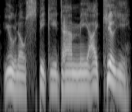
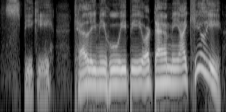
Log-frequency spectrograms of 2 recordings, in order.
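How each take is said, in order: First: Slow, strange-voiced pidgin threat; a hint of a wild harpooneer's menace; menacing cannibal. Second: Louder, strange-voiced growling pidgin; growled threat. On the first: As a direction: threaten him slowly in broken English. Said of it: "And so saying". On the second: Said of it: "again growled the cannibal". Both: A narrator's reading.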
